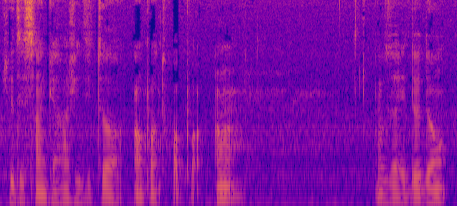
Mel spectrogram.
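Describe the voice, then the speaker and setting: A man casually talking through a game tutorial, halting with fillers and loose slang, filmed on a phone at a home computer. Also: sits low, fairly even intonation. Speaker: gaming tutorial maker. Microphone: phone filming a screen. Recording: phone recording with faint room noise.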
